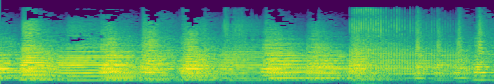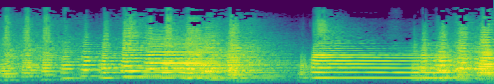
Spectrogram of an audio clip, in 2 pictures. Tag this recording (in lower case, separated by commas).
trombone, brass instrument, playing trombone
